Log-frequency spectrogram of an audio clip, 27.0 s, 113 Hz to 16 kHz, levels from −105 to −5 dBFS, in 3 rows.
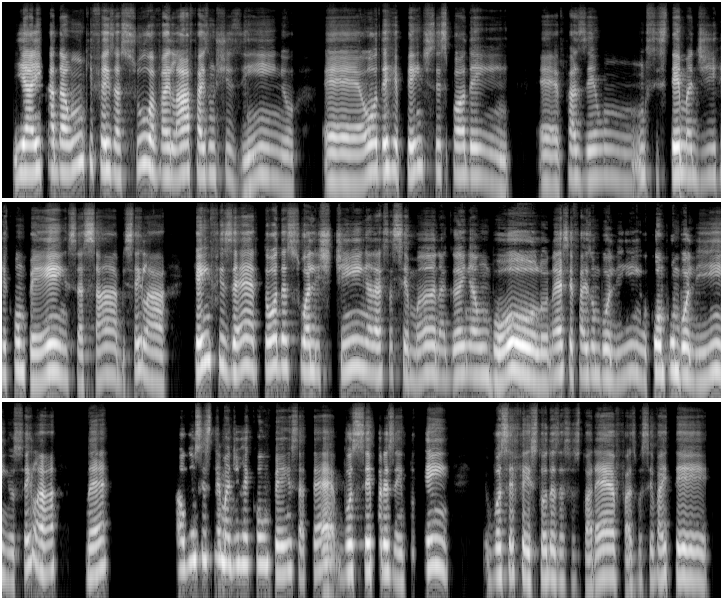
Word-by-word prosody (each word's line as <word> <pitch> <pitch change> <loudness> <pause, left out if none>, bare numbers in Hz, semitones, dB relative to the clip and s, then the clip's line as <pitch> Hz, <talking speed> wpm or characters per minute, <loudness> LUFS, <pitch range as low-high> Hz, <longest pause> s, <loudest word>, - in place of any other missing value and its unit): E 220 - +4
aí, 220 +2 +6
cada 230 -1 +2
um 250 +6 0
que 275 -1 -10
fez 230 -4 +2
a 205 - -1
sua, 235 +6 -1
vai 205 -1 0
lá, 205 +2 +4
faz 210 -2 -2
um 215 - -6
xizinho, 185 -3 -10 0.4
eh, 175 -1 -1
ou 220 +4 +3
de 225 0 +4
repente 230 +1 -1
vocês 220 -2 -8
podem, 200 -7 -4 0.4
eh, 165 -1 -8
fazer 190 -1 -6
um 195 -1 -15
um - - -8
sistema 205 0 +2
de 195 +1 -14
recompensa, 210 -2 +2
sabe, 185 +1 -6
sei 220 +9 -4
lá. 180 -6 -3 0.3
Quem 255 +6 +7
fizer 250 -3 -1
toda 250 +2 +4
a - - -4
sua 240 -2 -2
listinha 225 +2 -4
dessa 210 0 -3
semana, 200 +1 -5
ganha 205 +3 -3
um 205 0 -5
bolo, 195 -1 +8
né, 200 +4 0
você 215 - -5
faz 205 0 -6
um 205 - -6
bolinho, 195 +1 -7
compra 220 +1 +4
um - - +3
bolinho, 200 0 -1
sei 245 +9 -4
lá, 225 -5 0 0.4
né. 215 +6 -1 0.8
Algum 240 +4 -1
sistema 300 -1 0
de 265 +1 -4
recompensa, 265 -5 -1
até 190 -8 -2
você 220 +1 +3
por 225 - -8
exemplo, 180 -5 -3
quem 245 -2 +1 0.5
você 200 +2 -3
fez 180 -4 -3
todas 185 0 -5
as 175 0 -14
suas 170 -1 -22
tarefas, 180 +2 -4
você 180 +1 -15
vai 190 +2 -5
ter, 190 -4 -2
210 Hz, 155 wpm, -22 LUFS, 185-225 Hz, 0.8 s, bolo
